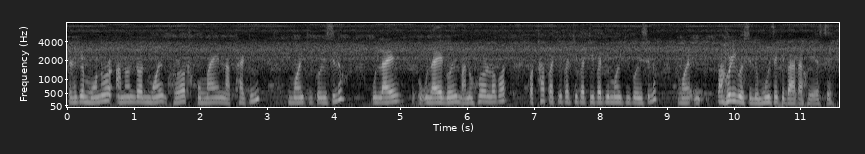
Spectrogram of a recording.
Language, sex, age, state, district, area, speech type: Assamese, female, 45-60, Assam, Nagaon, rural, spontaneous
